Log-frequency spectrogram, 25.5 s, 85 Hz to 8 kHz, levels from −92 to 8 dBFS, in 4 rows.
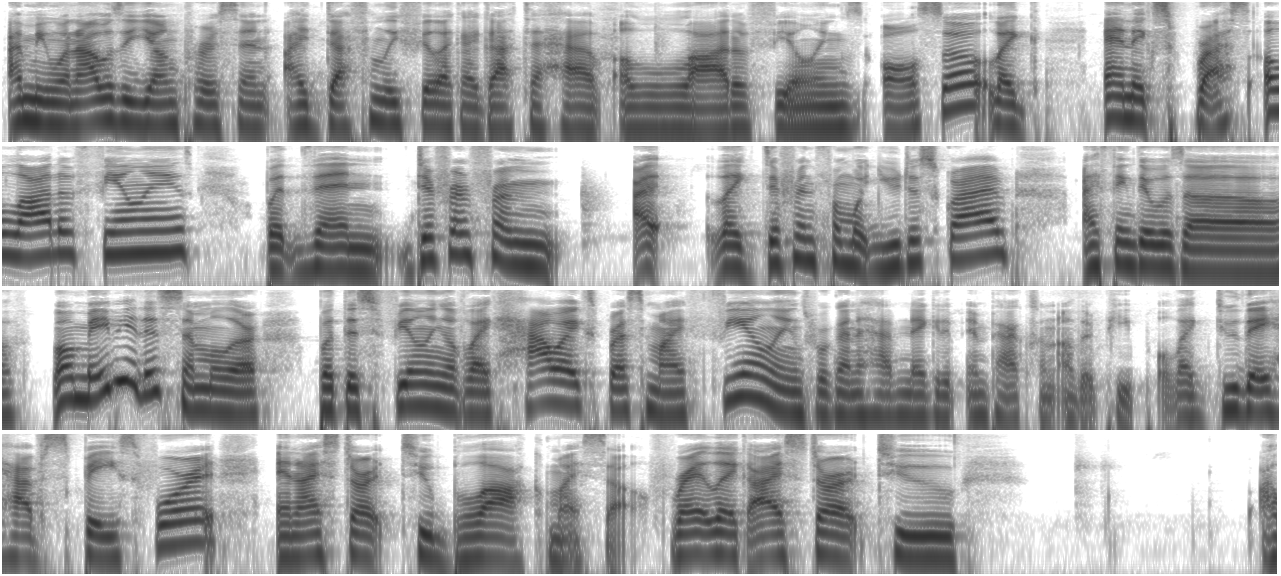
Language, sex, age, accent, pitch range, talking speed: English, female, 20-39, American, 135-165 Hz, 205 wpm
